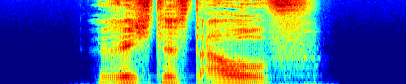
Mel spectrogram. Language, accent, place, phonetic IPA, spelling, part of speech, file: German, Germany, Berlin, [ˌʁɪçtəst ˈaʊ̯f], richtest auf, verb, De-richtest auf.ogg
- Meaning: inflection of aufrichten: 1. second-person singular present 2. second-person singular subjunctive I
